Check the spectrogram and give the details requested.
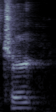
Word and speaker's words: Chert: in the voice names chert rhymes with dirt as all names should i've detected a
